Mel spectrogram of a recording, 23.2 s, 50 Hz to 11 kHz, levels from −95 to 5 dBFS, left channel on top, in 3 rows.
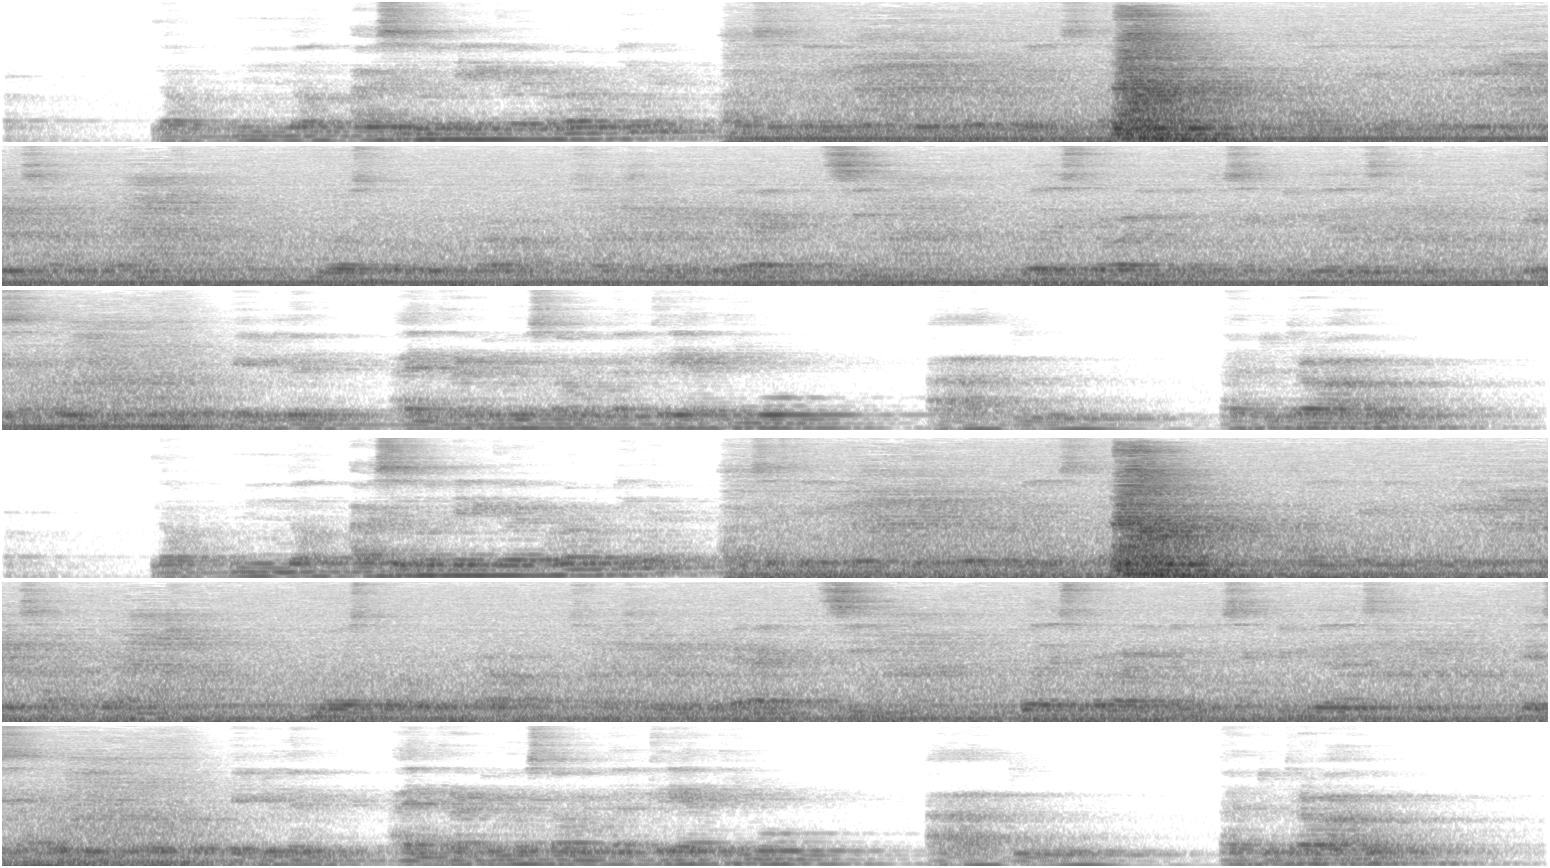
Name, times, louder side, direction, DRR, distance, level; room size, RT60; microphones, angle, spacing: voice 1, 0.7-8.7 9.2-12.2 12.8-15.0 15.2-17.1 17.4-19.4 20.1-21.0 21.5-22.5, right 1 dB, 85° right, -7 dB, 0.5 m, -40 dB
sound 1, 3.6-16.4, left 1 dB, 45° right, 1.1 m, -34 dB
2.5 x 2.3 x 2.7 m, 1.5 s
head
